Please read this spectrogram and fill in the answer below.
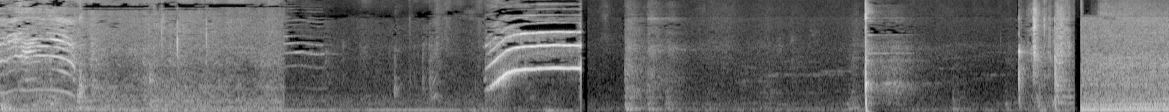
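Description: House cats meowing and yowling: a cream cat yowls in the first second, and a loud call rises in pitch and holds about five seconds in. A single sharp pop comes about nine seconds in, from a cork drawn out of a bottle.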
